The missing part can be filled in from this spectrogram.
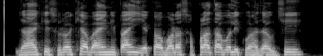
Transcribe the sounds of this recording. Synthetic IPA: d͡zaɦãkisuɾʌkʰːjabaɦinipaĩekʌbʌɽʌsʌpʰʌɭat̪abʌlikuɦad͡zaw̃t͡sʰi

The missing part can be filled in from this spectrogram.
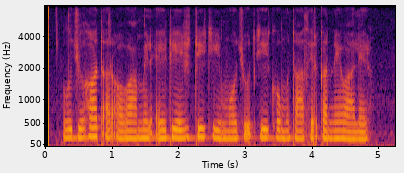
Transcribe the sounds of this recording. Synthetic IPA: ʋʊd͡ʒuːɦət̪ɔ̰ːɾʔɐ̰ʋaːmɪlḛːʈiːeːt͡ʃɖikimɔːd͡ʒṵːd̪ɡikomʊt̪aːsɪɾkɐɾneʋaːle

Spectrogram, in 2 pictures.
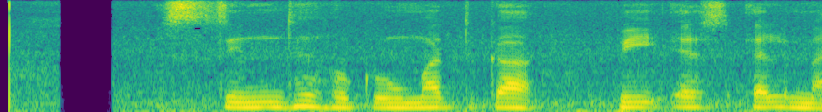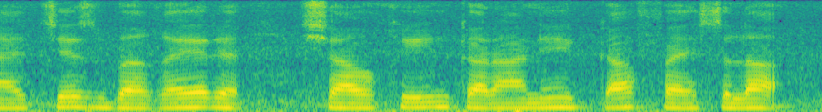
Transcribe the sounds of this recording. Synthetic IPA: sɪ̃nd̪ʱɦʊkuːmət̪ka | piːʔeselmɛːt͡ʃɪzbɐɣɛːɾ | ʃaːxiːnkɐɾaːnekafɛːsla

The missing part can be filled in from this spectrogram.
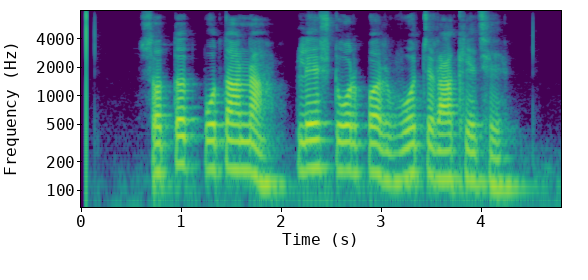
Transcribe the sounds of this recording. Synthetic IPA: sət̪ət̪̚pot̪anaplesʈoɾpəɾʋot͡ʃɾakʰet͡ʃʰe

